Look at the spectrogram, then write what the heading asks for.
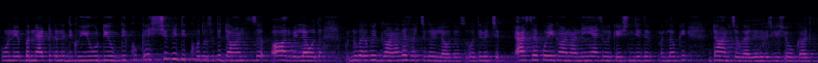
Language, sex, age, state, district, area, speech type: Dogri, female, 18-30, Jammu and Kashmir, Reasi, rural, spontaneous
